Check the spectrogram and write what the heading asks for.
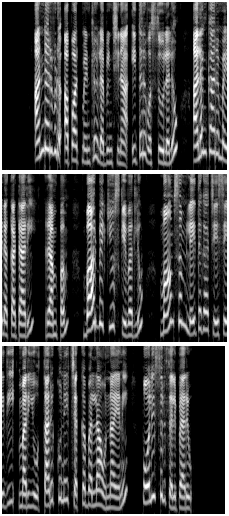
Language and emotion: Telugu, neutral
